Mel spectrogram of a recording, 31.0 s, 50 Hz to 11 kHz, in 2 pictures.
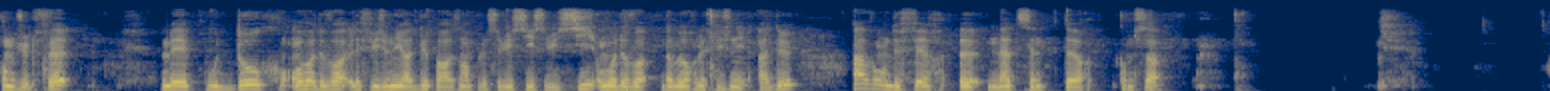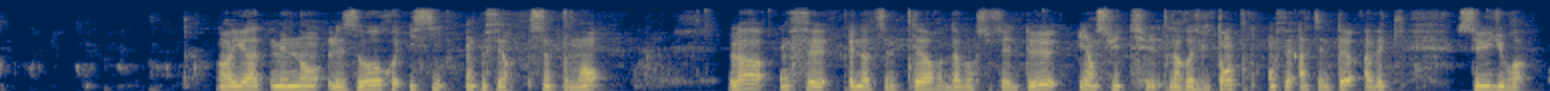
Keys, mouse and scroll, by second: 1.3 ctrl+scroll down 2, 2.0 right click, 2.6 ctrl+scroll down 6, 3.1-4.1 middle drag, 4.1 right click, 5.0 shift+right click, 6.2 m, 8.4 right click, 10.6 shift+right click, 11.5 m, 14.3 scroll down 4, 14.8 middle click, 15.7-16.3 ctrl+scroll down 4, 16.3-16.6 scroll down 4, 16.6 ctrl+scroll up 1, 17.5 shift+scroll down 6, 17.8 scroll up 5, 18.5-19.4 ctrl+scroll up 8, 19.4 right click, 19.7 shift+right click, 20.5 m, 22.5 right click, 23.1 shift+right click, 23.9 m, 25.9 shift+right click, 27.2 m, 28.9-29.3 ctrl+scroll up 5, 29.3-29.8 shift+scroll down 11, 30.3 right click, 30.6-31.0 middle drag.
